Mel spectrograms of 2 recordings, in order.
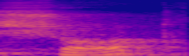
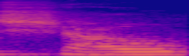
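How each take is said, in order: First: The vowel sounds like 'aw'. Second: The vowel sounds like 'ow'. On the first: The speaker calls it right. "But এটা উচ্চারণ হচ্ছে শর্ট" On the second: The speaker calls it wrong. "অনেক সময় শাইট শাউট অনেক কিছুই হইতে পারে"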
